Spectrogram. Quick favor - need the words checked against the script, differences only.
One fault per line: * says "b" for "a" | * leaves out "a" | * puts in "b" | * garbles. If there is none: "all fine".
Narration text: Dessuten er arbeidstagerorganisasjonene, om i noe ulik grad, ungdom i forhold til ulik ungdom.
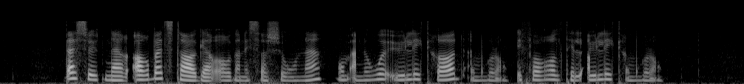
all fine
